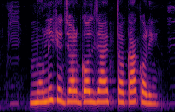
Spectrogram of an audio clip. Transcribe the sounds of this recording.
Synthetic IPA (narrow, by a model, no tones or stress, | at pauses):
muliked͡ʒɔɾɡɔld͡ʒaet̪ːɔkakɔɾi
